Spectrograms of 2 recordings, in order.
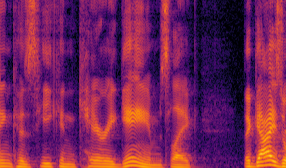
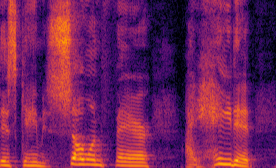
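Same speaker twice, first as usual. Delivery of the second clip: pitched-up, mild ranting yell; 5 semitones higher than usual. Retelling a clip of a player yelling about the game: imitating someone yelling. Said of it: "He's just yelling".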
